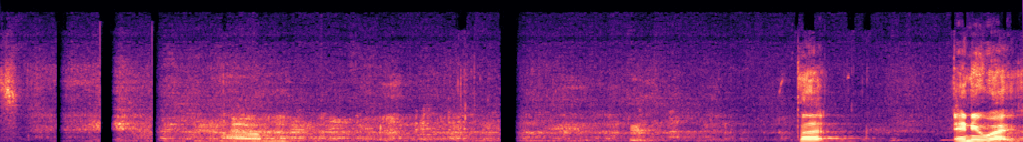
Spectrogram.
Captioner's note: audience laughing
